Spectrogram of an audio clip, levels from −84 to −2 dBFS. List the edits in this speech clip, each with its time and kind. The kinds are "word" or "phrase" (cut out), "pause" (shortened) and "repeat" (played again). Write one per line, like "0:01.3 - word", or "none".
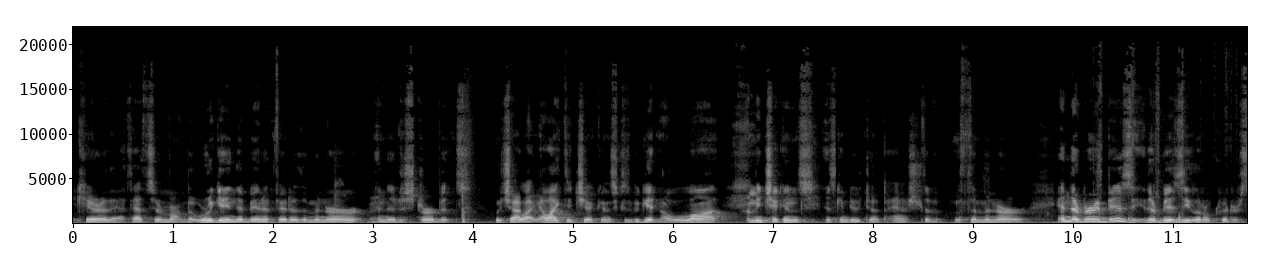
0:04.1 - pause
0:04.5 - word
0:07.6 - phrase
0:08.5 - word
